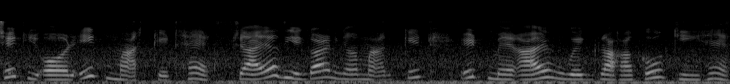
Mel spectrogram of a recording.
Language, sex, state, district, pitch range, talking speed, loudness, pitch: Hindi, female, Rajasthan, Nagaur, 220-290 Hz, 140 wpm, -36 LUFS, 240 Hz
